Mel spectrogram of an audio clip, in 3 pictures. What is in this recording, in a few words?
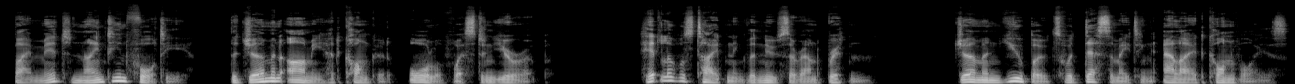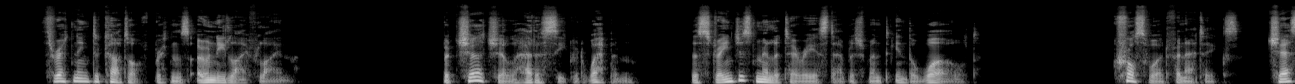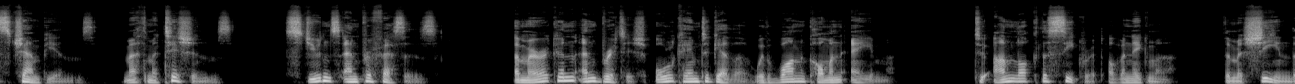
Adult Non Fiction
